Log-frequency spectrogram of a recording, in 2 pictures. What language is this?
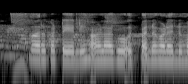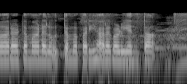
Kannada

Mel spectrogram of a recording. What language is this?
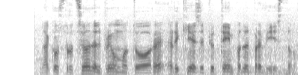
Italian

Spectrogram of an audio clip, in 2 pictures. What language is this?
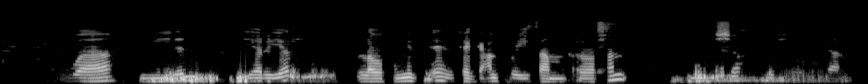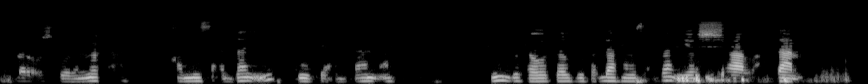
Somali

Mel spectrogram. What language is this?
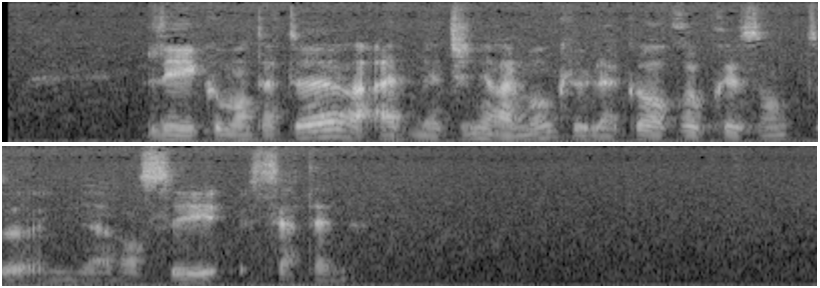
French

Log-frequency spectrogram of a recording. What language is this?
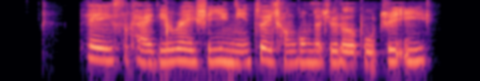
Chinese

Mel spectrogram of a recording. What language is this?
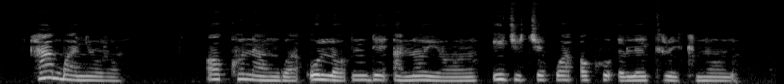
Igbo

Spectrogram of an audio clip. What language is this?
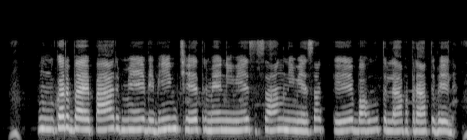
Maithili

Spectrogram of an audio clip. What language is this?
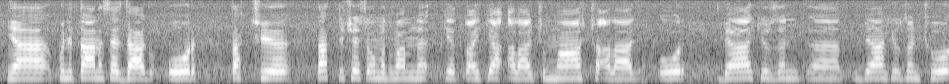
Kashmiri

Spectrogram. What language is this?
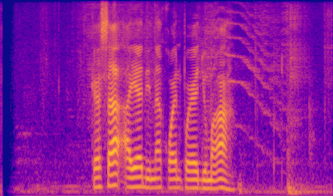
Sundanese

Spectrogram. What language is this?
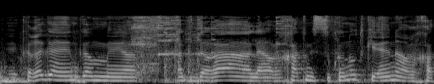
Hebrew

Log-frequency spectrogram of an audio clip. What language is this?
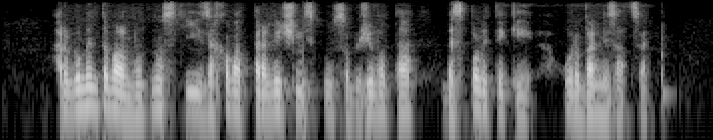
Czech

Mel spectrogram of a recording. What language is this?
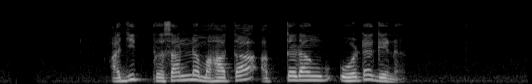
Sinhala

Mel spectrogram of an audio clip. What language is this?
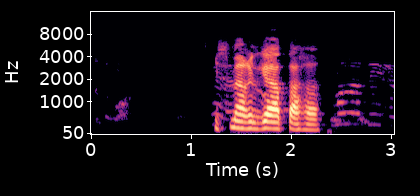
Bashkir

